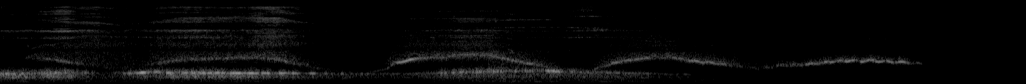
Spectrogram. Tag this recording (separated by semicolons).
nature; wind; woosh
